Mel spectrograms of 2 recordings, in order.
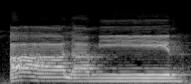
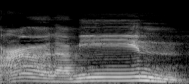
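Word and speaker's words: العالمين: huruf nun ya teman-teman Jadi huruf yang di akhir ayat itu tetaplah dibunyikan sehingga ketika kita menyebutkan alamin Nun makharijul huruf nun berada di Pangkal hidung jadi Kembalikan ke makhrajnya yaitu huruf nun ke ujung ke Pangkal hidung teman-teman Ya lanjut ke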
